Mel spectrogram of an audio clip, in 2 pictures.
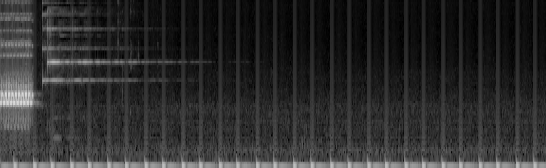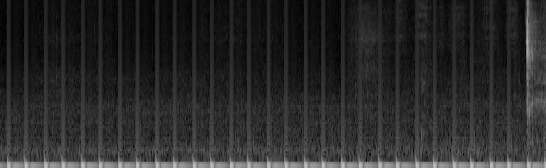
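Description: Web-chat call ringtone: a short burst of loud electronic ringing at the start, followed by two higher tones that fade out over the next second and a half. After that, a steady, rapid low pulsing of about eight clicks a second carries on, with the call connected but no voice coming through.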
